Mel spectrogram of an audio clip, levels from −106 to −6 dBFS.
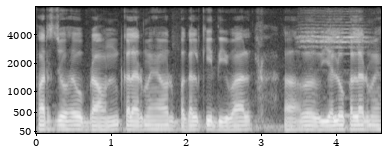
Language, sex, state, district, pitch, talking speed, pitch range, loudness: Hindi, male, Uttar Pradesh, Lucknow, 95 Hz, 220 wpm, 95-100 Hz, -18 LUFS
